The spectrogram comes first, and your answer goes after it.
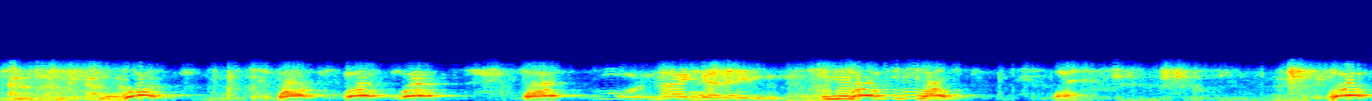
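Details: Dobermann barking in a steady string of short, ringing yaps, one every half second or so, overlapping with a person's speech throughout.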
